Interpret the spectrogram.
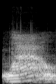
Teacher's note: Makhrajnya bibir atas bertemu dengan bibir bawah dalam keadaan wow.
